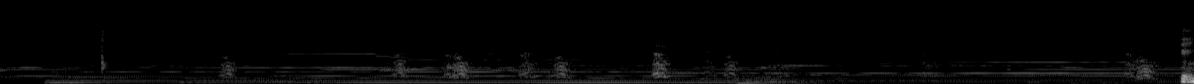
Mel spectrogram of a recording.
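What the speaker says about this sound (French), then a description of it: "Voilà, l'armada de chiens qui arrive." A pack of tamed dogs in the video game Minecraft yips and barks in a scattered series of short, light calls over a steady low in-game hum.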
